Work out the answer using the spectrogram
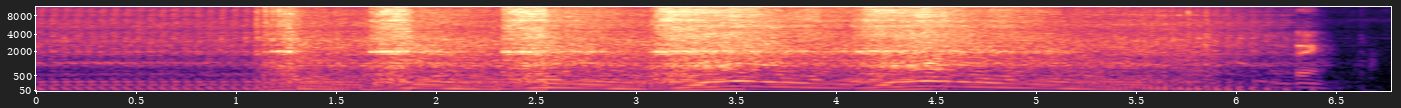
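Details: Honda Beat FI scooter with weak top-end power, engine judged fine, fault in CVT (worn rollers): starts cleanly, revs rise and fall smoothly twice, settles to even idle; normal engine revving.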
